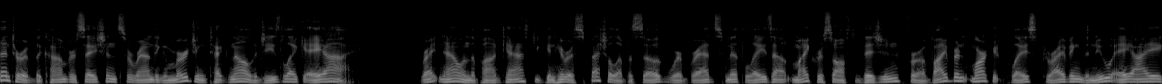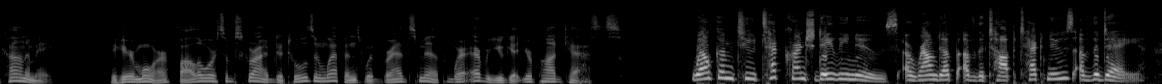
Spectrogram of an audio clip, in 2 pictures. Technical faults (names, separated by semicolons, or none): lost LE Audio frames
